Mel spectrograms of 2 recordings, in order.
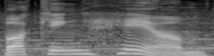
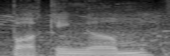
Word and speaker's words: Buckingham: Here we are at Buckingham Palace. Someone told me once that Americans put too much emphasis on the ham part of that word. So, you could pronounce it Buckingham.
